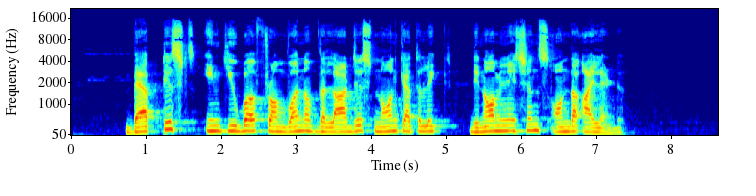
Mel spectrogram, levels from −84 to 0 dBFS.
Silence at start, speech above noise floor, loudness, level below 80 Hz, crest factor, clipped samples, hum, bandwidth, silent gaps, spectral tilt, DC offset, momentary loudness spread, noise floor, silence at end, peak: 0.75 s; 52 dB; -20 LUFS; -60 dBFS; 18 dB; under 0.1%; none; 15.5 kHz; none; -5.5 dB/octave; under 0.1%; 8 LU; -72 dBFS; 1.3 s; -2 dBFS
